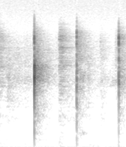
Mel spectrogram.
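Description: Three sharp hand claps at a steady pace, roughly half a second apart, the first the loudest, with faint softer rustling between them and no talking.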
